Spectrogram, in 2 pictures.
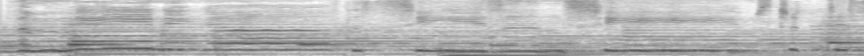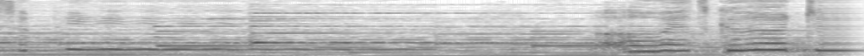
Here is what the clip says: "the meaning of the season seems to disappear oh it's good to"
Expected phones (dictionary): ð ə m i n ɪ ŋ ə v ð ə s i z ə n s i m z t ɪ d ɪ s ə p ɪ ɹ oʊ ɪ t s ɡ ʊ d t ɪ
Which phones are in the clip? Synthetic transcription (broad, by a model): ð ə m i n ɪ ŋ ə v ð ə s i z ə n s i m z t ɪ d ɪ s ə p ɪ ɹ oʊ ɪ t s ɡ ʊ d t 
